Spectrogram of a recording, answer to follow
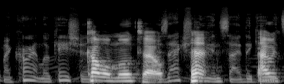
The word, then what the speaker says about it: Kawamoto: Kawoto. My current location. Kawamoto. I was pronouncing it wrong.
